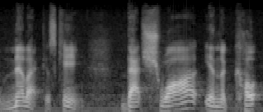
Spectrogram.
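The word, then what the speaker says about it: מֶלֶךְ: alright the vowel Asst final cough has a schwa in it it is silent this is Melek you've heard the Hebrew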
